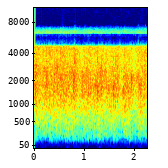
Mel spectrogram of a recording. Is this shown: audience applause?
yes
